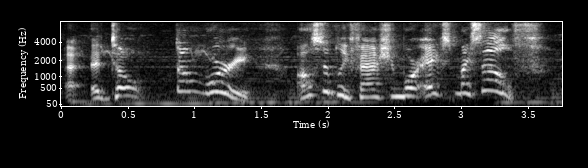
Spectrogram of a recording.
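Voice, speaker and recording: A man's voice: extremely high pitch, sing-song, moderate pace, fairly bright tone, soft background music, exaggerated voice. A man voicing a grand, dreamy festival organizer woman in a video game, with a theatrical, formal delivery. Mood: grandiose. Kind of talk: reading game dialogue aloud.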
